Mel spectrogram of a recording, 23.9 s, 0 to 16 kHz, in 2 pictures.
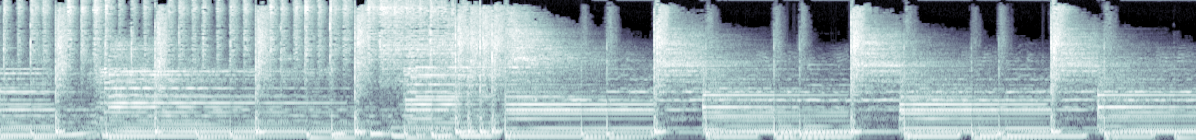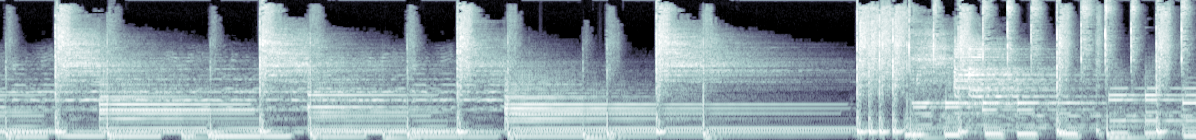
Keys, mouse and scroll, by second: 0.2 click, 1.2 scroll down 3, 1.4 Tab, 2.0 ctrl+1, 2.3 ctrl+2, 2.5 scroll down 6, 2.8-3.4 shift+middle drag, 3.4 ctrl+s, 3.9 click, 4.8-7.7 drag, 7.7 shift+middle click, 7.9 alt+z, 8.2 drag, 8.5-9.9 middle drag, 9.9-10.7 drag, 11.5 alt+middle click, 11.8 alt+middle click, 12.1 click, 12.3 Tab, 12.7-13.5 scroll up 9, 12.9 alt+z, 13.1 shift+middle click, 13.6 shift+middle click, 14.0 scroll up 5, 14.5 click, 14.7 s, 16.9 click, 18.1-18.6 scroll up 5, 18.3 shift+middle drag, 18.9 click, 19.4-20.0 shift+middle drag, 20.0 click, 22.4 click, 23.5 click, 23.8 click.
